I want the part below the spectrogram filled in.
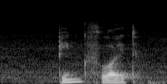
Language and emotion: Russian, neutral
